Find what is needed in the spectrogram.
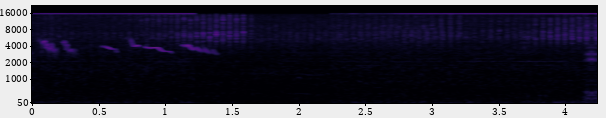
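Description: Faint outdoor field ambience with a few short, high, falling bird chirps in the first second and a half, then near silence.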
